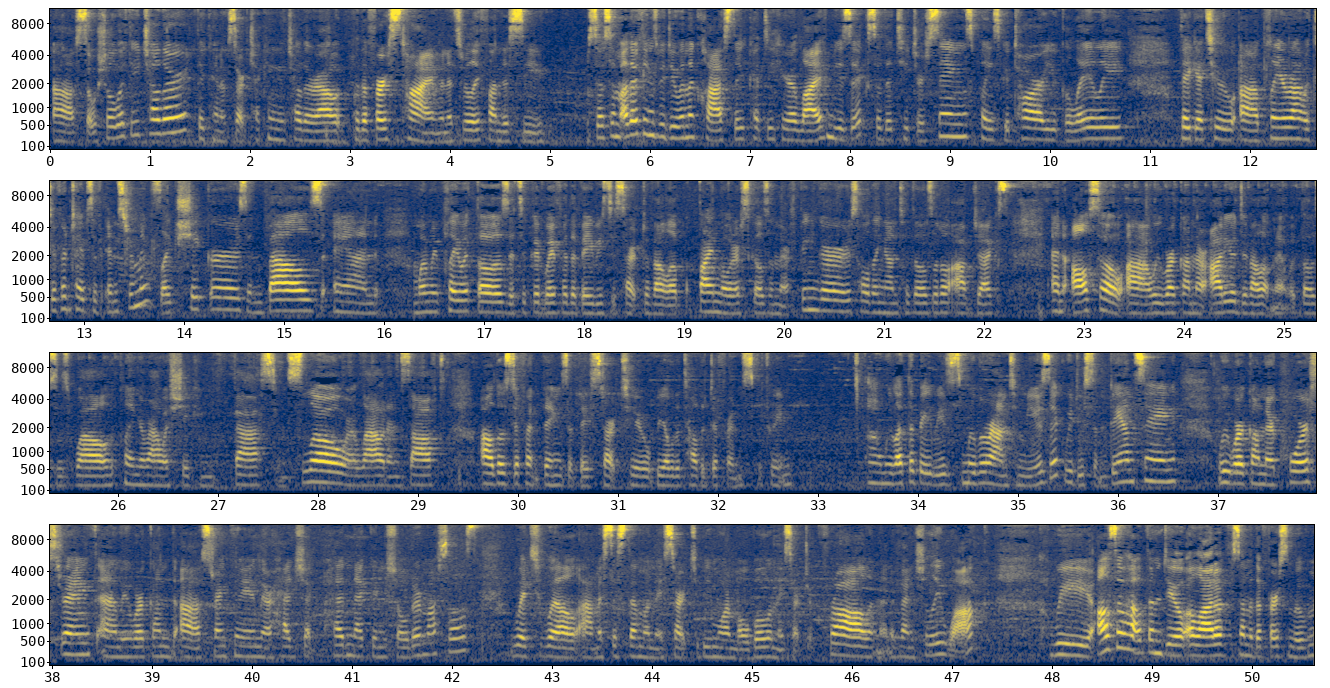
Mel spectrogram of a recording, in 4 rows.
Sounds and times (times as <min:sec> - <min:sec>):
Speech: 0:00.0 - 0:32.8, 0:33.4 - 0:47.4, 0:48.0 - 0:50.6.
